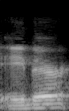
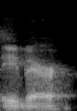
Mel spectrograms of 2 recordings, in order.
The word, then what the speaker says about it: Hebert: my name is a bear it's spelled nothin like it sounds it's and the last name is h-e-b ERT it looks like Hebert pronounced a bear the French spelling but yeah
